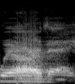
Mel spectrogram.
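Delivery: very loud, rough, harsh, gruff bark. A game master voices an armed rider stopping the players, in a gruff voice. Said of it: "in a gruff voice".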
